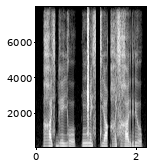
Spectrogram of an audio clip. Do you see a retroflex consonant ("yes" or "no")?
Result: no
